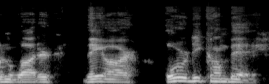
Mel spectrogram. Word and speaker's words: hors de combat: the water, they are hors de combat. That's the French pronunciation of what we Marines would like to say hors de combat.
